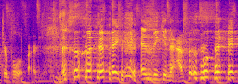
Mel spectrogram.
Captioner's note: both laughing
